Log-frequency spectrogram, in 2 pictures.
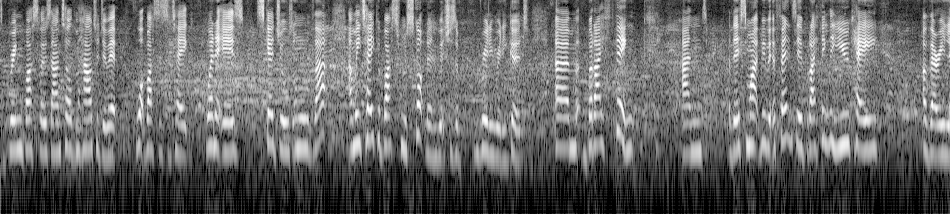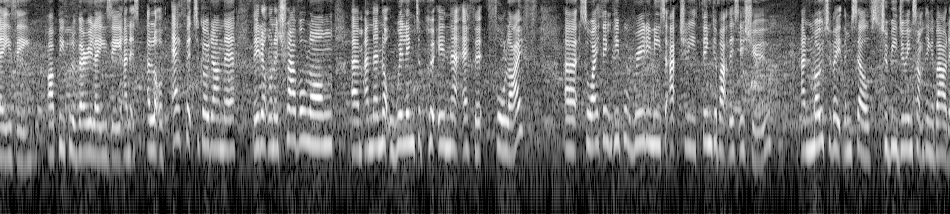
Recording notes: At the 2020 March for Life in Washington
